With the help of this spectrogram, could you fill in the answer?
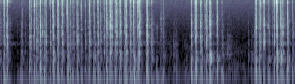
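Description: Both hands type with their fingertips on a compact mechanical keyboard with plastic keycaps. Rapid, dry, short keystroke clacks with a deep, thocky low end come in three bursts, separated by brief pauses.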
